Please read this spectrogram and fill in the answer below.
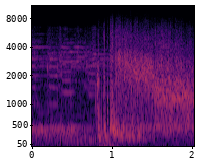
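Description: Music trailing off, then just under a second in a sudden bang and a loud, continuous noise of gunfire and explosions from a film battle scene.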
